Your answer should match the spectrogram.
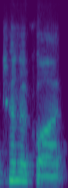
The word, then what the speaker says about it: Tenalquot: i instead of an e in the first syllable but 10 o'clock then the the spelling ten o'clock t-e-n-a-l-q-u-o-t i use that one because it appears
